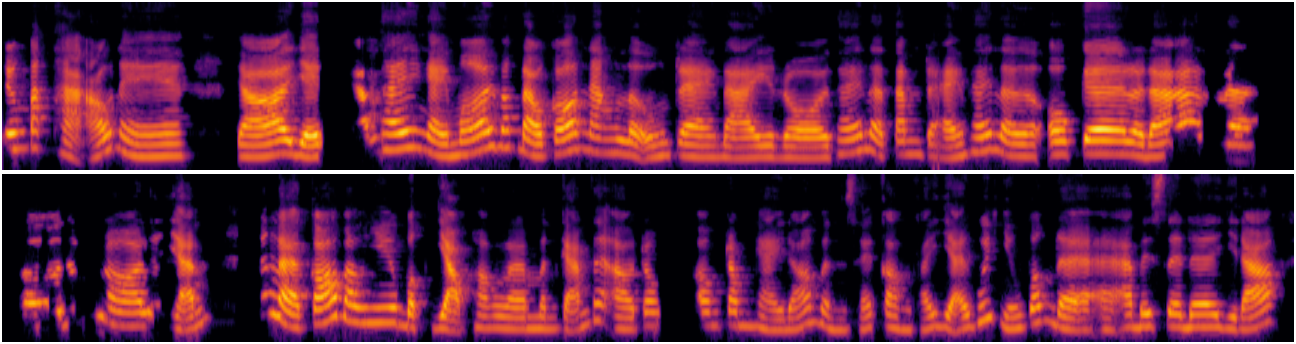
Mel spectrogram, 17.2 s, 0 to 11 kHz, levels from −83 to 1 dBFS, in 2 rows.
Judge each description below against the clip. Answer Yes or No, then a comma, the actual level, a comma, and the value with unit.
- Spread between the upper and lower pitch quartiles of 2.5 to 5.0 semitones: No, wide, 5.6 semitones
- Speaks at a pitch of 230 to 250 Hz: No, high, 220 Hz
